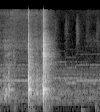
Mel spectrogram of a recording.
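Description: Two sharp plastic clacks about a third of a second apart as a Qiyi Ancient Coin Cube, a corner-twisting puzzle, is handled and turned to scramble it; the second clack is louder. Steady background music plays underneath.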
